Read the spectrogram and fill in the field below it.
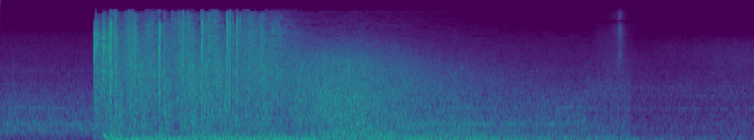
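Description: Battleship main guns fire a salvo with a deep, rolling boom that slowly fades.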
